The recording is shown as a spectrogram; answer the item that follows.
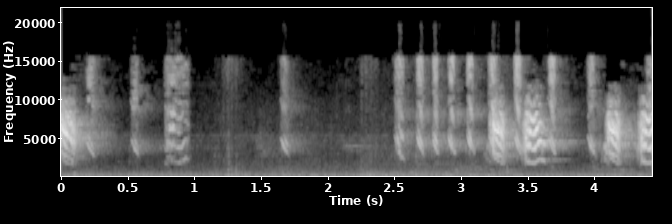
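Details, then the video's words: Female yellow-bellied seedeater calling to stimulate males to sing: brief high, thin chirps, sparse at first, then a quicker run of sharp tweets clustered near the end, with a quiet background. "Piado de fêmea de papa capim tui tui para Esquentar papacapim"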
